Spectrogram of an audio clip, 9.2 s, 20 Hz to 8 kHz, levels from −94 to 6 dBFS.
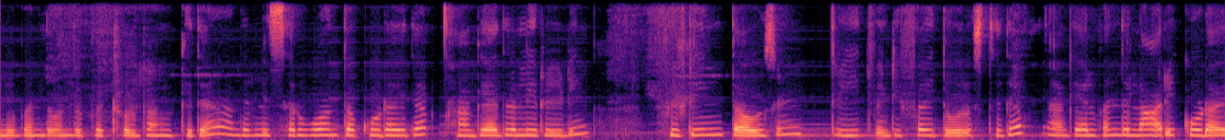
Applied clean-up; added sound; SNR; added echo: neural separator model SepFormer DNS4.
